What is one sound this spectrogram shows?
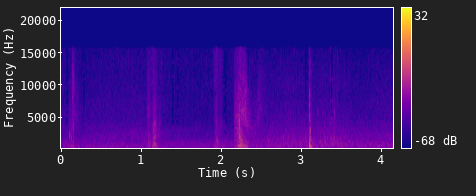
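A fishing line is cast with a swish and a plop into water.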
